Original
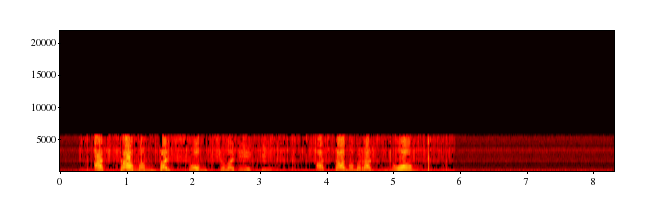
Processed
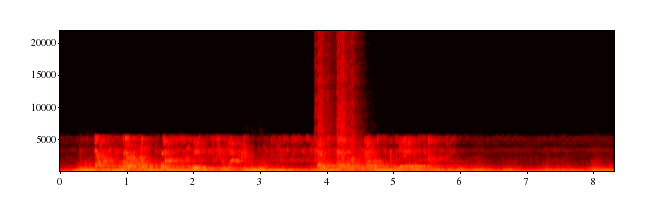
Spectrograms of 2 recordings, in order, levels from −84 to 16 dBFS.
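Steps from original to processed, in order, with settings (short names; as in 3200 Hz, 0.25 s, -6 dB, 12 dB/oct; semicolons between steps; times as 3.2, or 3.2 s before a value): 3.81–4.42 half-waves squared off; wind noise 260 Hz -27 dBFS; compressor 2.5:1, threshold -22 dBFS, peak gain reduction 8.5 dB; reverb RT60 2.1 s, pre-delay 4 ms, DRR -2 dB; limiter -13.5 dBFS, peak gain reduction 8 dB; doubler 20 ms -4 dB; endless flanger 4.4 ms +1.6 Hz; gain -4.5 dB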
